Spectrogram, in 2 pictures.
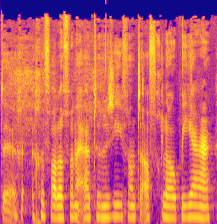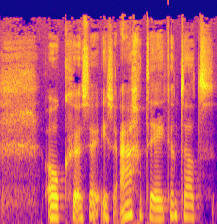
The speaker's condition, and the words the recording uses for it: None; typical speech.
